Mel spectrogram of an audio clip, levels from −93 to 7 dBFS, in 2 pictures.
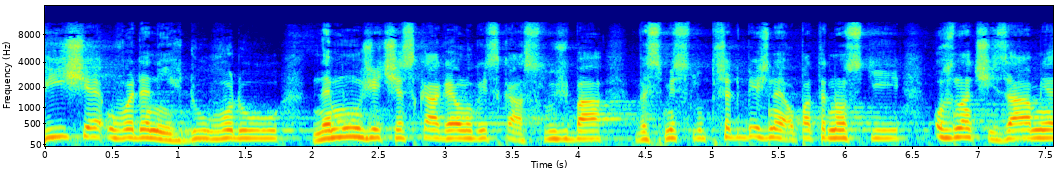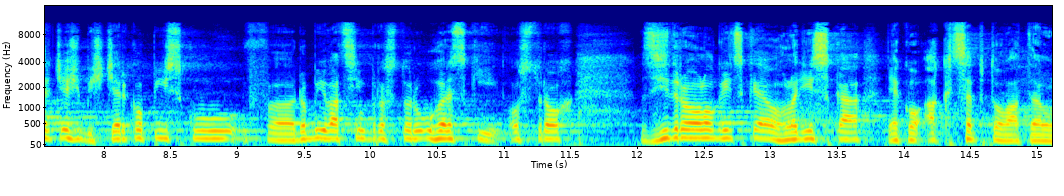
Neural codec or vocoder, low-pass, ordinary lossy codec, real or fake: none; 10.8 kHz; MP3, 64 kbps; real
